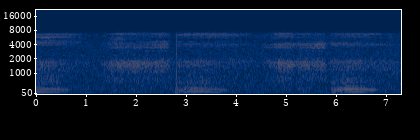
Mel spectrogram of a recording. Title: snoring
